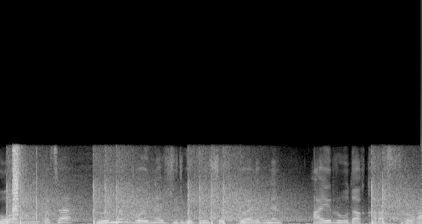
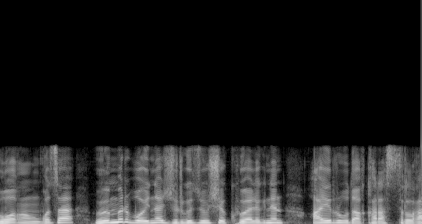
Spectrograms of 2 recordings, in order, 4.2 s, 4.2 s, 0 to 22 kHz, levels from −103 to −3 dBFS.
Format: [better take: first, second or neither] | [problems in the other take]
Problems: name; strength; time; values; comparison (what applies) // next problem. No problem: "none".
second | background sound (Gunshot, gunfire + Fire); as loud as the speech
